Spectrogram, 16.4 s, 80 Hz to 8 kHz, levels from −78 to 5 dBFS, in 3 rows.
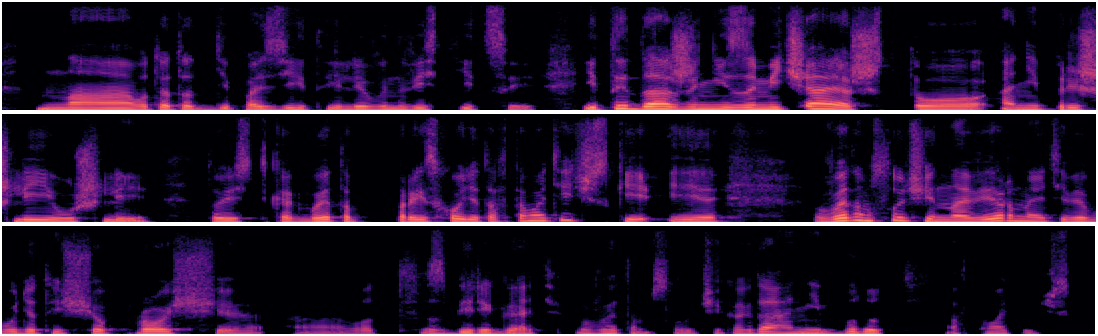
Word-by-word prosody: на 130 0 +3
вот 125 +3 -2
этот 135 -3 +1
депозит 125 0 -2
или 125 -2 0
в 125 0 +1
инвестиции. 125 0 -4 0.2
И - - +4
ты 215 +10 +3
даже 180 -3 +6
не 160 0 +4
замечаешь, 160 +1 +4
что 135 -1 0
они 140 0 0
пришли 140 0 0
и 135 - +2
ушли. 130 -2 -2 0.3
То 135 - 0
есть, 130 0 -3
как 125 - -3
бы, 135 +3 +3
это 155 0 +1 0.2
происходит 145 +1 +1
автоматически, 195 - -3
и 145 -2 -1 0.5
в 135 - -1
этом 210 +1 +5
случае, 205 -4 -1
наверное, 150 +3 +2
тебе 140 0 -1
будет 140 0 -3
ещё 140 +1 -4
проще, 140 -4 -3 0.2
вот, 120 0 -14 0.2
а, - - -11
сберегать, 130 -1 -3
в 140 -2 -8
этом 130 -3 -6
случае, 115 +1 -14
когда 145 +1 -2
они 140 -1 -1
будут 135 0 -1 0.3
автоматически. 125 0 -14
140 Hz, 155 wpm, -23 LUFS, 130-150 Hz, 0.5 s, даже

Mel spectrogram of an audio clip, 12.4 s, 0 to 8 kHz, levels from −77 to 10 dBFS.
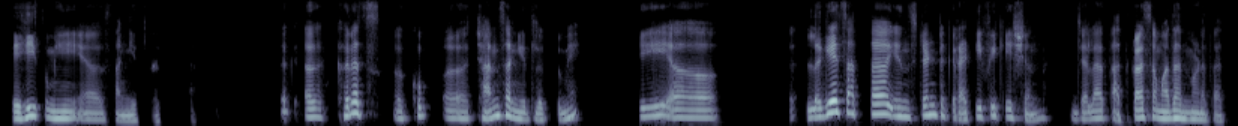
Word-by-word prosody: हे 120 - +5
ही 165 - +6
तुम्ही 125 -2 +1
अ, 110 -1 -4
सांगितलं. 90 -3 -8 1.2
अ, - - -5 0.2
अ, - - +3 0.2
खरंच 205 +4 +1
अ, 125 - -5
खूप 165 +1 -6 0.2
अ, 130 -2 -2
छान 165 +5 +2
सांगितलत 115 -8 0
तुम्ही - - -3
की 165 +4 -4
अ, - - +1 1.1
अ, - - -16
लगेच 215 +11 +7
आता 200 -1 +4
इन्स्टंट 175 +2 +1
ग्रॅटिफिकेशन, 130 - -3 0.4
ज्याला 115 +4 -2
तात्काळ 135 - +2
समाधान 125 -2 +3
म्हणतात. 100 -6 -4
135 Hz, 120 wpm, -24 LUFS, 115-170 Hz, 1.2 s, लगेच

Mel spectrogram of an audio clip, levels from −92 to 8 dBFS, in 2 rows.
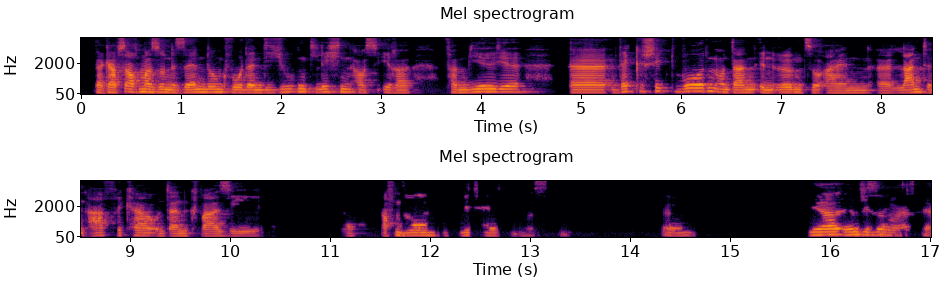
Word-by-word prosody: Da 125 - +1
gab 130 +1 +6
es - - +2
auch 150 0 +5
mal 145 -2 +5
so 135 +1 +1
'ne 130 -1 +3
Sendung, 140 +2 +2
wo 130 0 +3
dann 125 -1 +3
die 125 0 -4
Jugendlichen 145 +1 -3
aus 125 -1 -4
ihrer 120 -3 -3 0.3
Familie, 145 +3 +1 0.4
äh, 130 0 +4
weggeschickt 165 +6 -3
wurden 175 +2 +5
und 135 -3 -1
dann 130 +1 +3
in 130 -2 0
irgend 130 0 0
so 125 -2 -2
ein, 115 0 -4
äh, 110 0 -4
Land 125 +5 +2
in 125 0 -6
Afrika 130 -1 -2
und 115 -2 -5
dann 110 +1 -1
quasi, 110 -1 -4 0.8
äh, 115 0 -12 0.3
aufm 140 - -3
Bauernhof 130 0 0 0.2
mithelfen 125 -3 -9
mussten. 120 +1 -20 0.9
Ähm 125 +1 -8 1.1
Ja 150 +2 +6
irgendwie 150 0 +2
sowas, 140 -2 -3
ja. - - -7
130 Hz, 145 wpm, -24 LUFS, 125-145 Hz, 1.1 s, gab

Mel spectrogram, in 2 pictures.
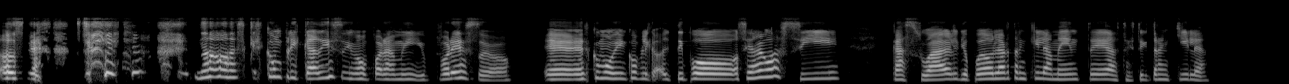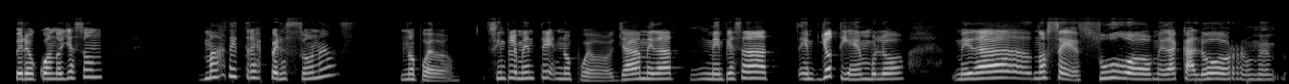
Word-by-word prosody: O 275 0 +7
sea, 270 -2 +1 0.4
sí, - - 0 1.0
no, 335 +2 +3
es 325 - -6
que - - -7
es - - -9
complicadísimo 295 - -1
para 240 -1 -2
mí, 235 -3 -9
por 230 +5 -5
eso. 205 -9 -4 0.3
Es 235 +1 +3
como 290 -1 -2
bien 265 0 -3
complicado, 275 -3 -8
tipo, 250 -2 +3
o 240 - -4
sea, 285 +3 -3
algo 345 +2 +3
así 270 -4 -6 0.5
casual, 225 +2 -1
yo 230 -1 -7
puedo 245 +3 -1
hablar 270 +1 0
tranquilamente 245 -4 -5
hasta 215 -2 -7
estoy 210 +2 -13
tranquila, 230 -4 -8 0.9
pero 255 -1 +4
cuando 260 0 +2
ya 295 +4 +1
son 340 +3 -2 1.0
más 325 +9 -1
de 370 -1 +1
3 310 -4 -3
personas, 280 - -3 0.4
no 240 +1 -2
puedo. 180 -3 -4 0.2
Simplemente 285 0 0
no 255 -1 -4
puedo. 170 -4 -9
Ya 230 +7 +3
me 265 -1 +1
da 260 +1 +5 0.2
me 245 +1 -2
empieza, 285 +3 +5 0.5
yo 350 +11 +10
tiemblo, 250 -2 -2 0.5
me 245 +2 +1
da, 290 0 +7
no 290 +2 0
sé, 245 -9 +2
sudo, 270 0 +1
me 240 -1 -7
da 240 +1 +3
calor, 250 +1 +1
me 230 0 -9
255 Hz, 135 wpm, -24 LUFS, 235-285 Hz, 1.0 s, yo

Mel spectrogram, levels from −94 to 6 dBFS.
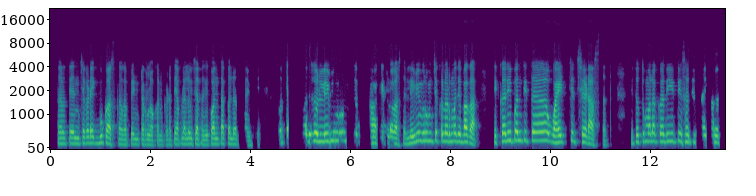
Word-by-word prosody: तर 160 0 -2
त्यांच्याकडे 165 +2 0
एक 170 -1 -4
बुक 190 -1 -1
असतं 145 -2 -1
पेंटर 145 -1 -5
लोकांकडं. 130 0 -7
ते - - -2
आपल्याला 150 +1 -3
विचारतात, 150 -2 -2
की 135 - -4
"कोणता 155 +2 -1
कलर 150 -1 -2 0.2
पाहिजे." 120 0 -15
तर - - -12
त्याच्यामध्ये 220 -2 -2
जो 230 - +11
लिव्हिंग 230 +2 +1
रूम 245 0 -3 0.5
हां, 175 0 +2
कॅटलॉग 175 +1 -1
असतो. 160 +5 -12
लिव्हिंग 220 +7 +1
रूमचे 240 0 -1
कलरमध्ये 225 -1 +3
बघा, 205 -3 +6 0.4
ते 190 - -2
कधी 230 +2 +4
पण 250 -1 +6
तिथं 245 +1 +3
व्हाईटचेच 195 +3 +2
शेड 195 -4 +2
असतात. 130 - -2 0.5
तिथं 180 +3 -2
तुम्हाला 225 0 0
कधीही 220 +1 0
ते 225 - 0
सजेस्ट 205 0 -3
नाही 205 - 0
करत. 195 -1 0
195 Hz, 180 wpm, -21 LUFS, 155-225 Hz, 0.5 s, जो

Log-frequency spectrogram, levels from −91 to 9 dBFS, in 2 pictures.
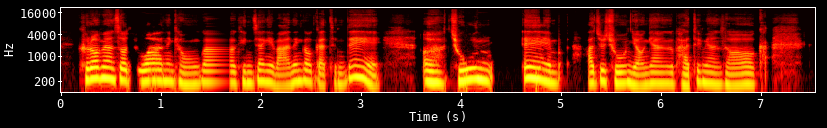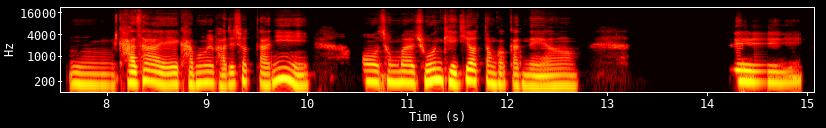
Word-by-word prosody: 그러면서 240 -1 +5
좋아하는 210 0 +3
경우가 195 +1 -3
굉장히 190 +1 -1
많은 160 +5 -1
것 205 -2 -1
같은데 175 - -1 0.4
어 195 -2 +4
좋은 220 +1 +5 0.3
예 240 -5 +6 0.4
아주 180 +3 0
좋은 185 -1 0
영향을 175 +2 -1
받으면서 170 -1 -2
가 - - -11 0.6
음 165 -2 -4
가사에 185 -3 +1
감흥을 180 +2 -2
받으셨다니 170 +2 -1 0.5
어 200 -1 0
정말 190 0 0
좋은 210 +4 +4
계기였던 195 -1 +1
것 165 0 -5
같네요. 150 -1 -4 1.6
네. 190 -1 -1
185 Hz, 245 characters per minute, -21 LUFS, 170-205 Hz, 1.6 s, 예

